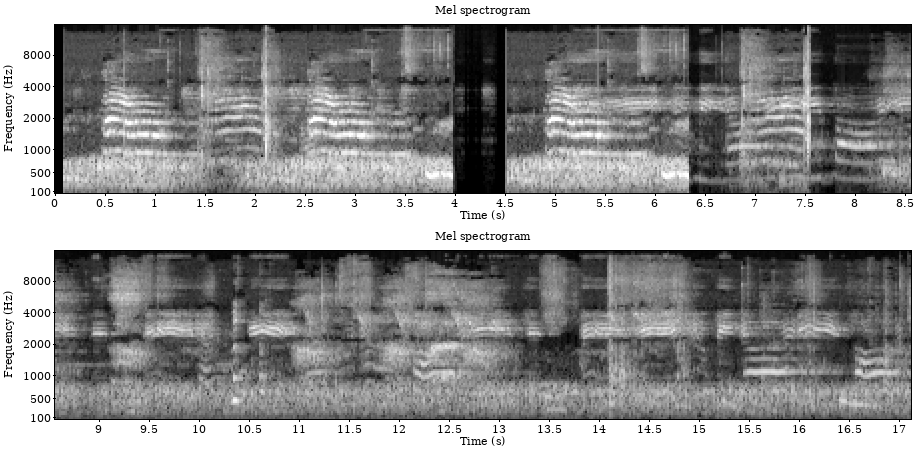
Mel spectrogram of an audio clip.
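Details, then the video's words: Mischievous kittens playing at home with a child; rapid, repeated high meows with clear harmonics, several in quick series, with steady background hum and a child's voice. "Billi ki Masti Myaun Myaun - बिल्ली कि मस्ती ...म्याऊ...म्याऊ"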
